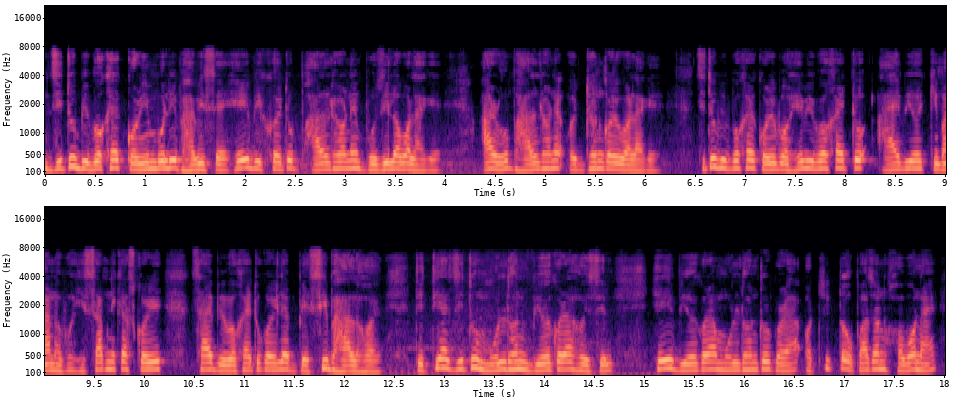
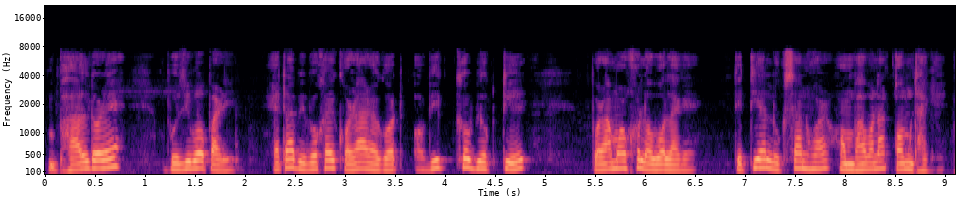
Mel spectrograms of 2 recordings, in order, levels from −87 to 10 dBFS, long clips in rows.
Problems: constant background noise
